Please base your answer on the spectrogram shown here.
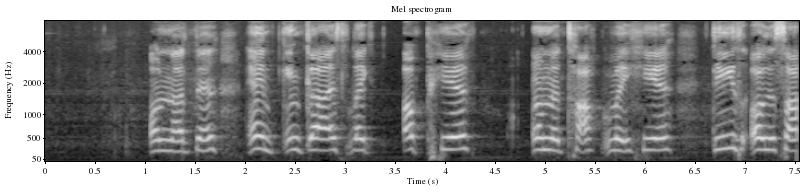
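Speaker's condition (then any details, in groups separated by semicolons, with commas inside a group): Speech impairment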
